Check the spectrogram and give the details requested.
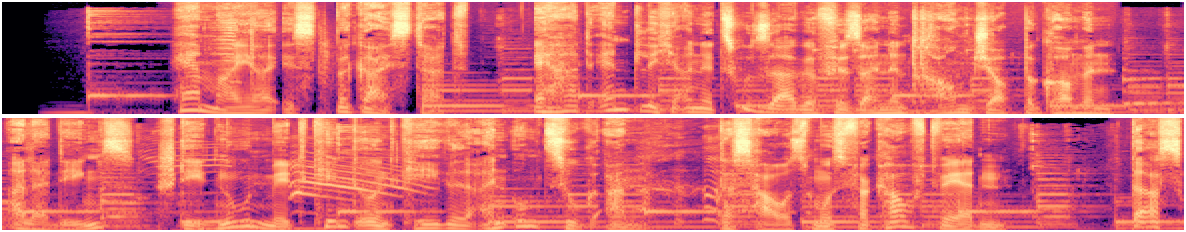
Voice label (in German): de werbung, deutsch maenner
